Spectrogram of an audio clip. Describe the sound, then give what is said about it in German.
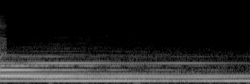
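A single large church bell, one of five new bells for Magdeburg Cathedral in Germany, strikes once and rings on, its deep humming overtones sustaining steadily and slowly fading, heard alone with no voices. “Fünf neue Glocken für den Magdeburger Dom”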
